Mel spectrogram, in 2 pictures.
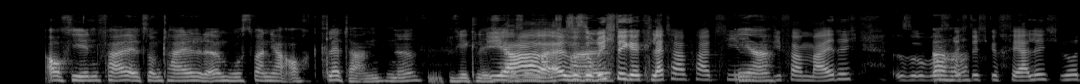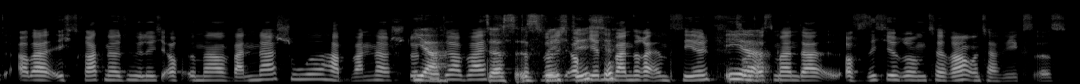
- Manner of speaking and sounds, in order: other background noise; tapping; snort
- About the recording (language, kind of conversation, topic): German, podcast, Wie planst du eine perfekte Wandertour?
